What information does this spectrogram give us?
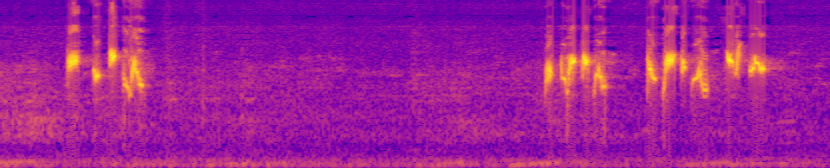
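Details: Red-whiskered bulbul, a caged Indo double bird, singing for young birds to learn: a warbled phrase, a three-second gap, then two lively strings of clear chirping whistles close together.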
